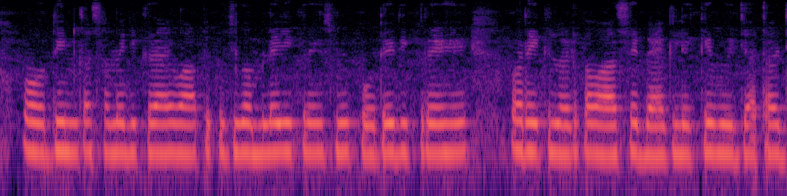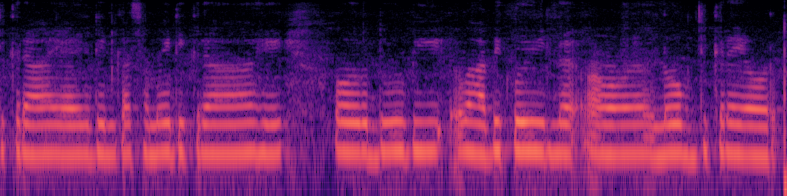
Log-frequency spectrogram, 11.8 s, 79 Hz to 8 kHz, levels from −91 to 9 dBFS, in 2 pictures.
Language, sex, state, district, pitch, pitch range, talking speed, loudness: Hindi, female, Bihar, Lakhisarai, 220 Hz, 215-220 Hz, 260 wpm, -28 LUFS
